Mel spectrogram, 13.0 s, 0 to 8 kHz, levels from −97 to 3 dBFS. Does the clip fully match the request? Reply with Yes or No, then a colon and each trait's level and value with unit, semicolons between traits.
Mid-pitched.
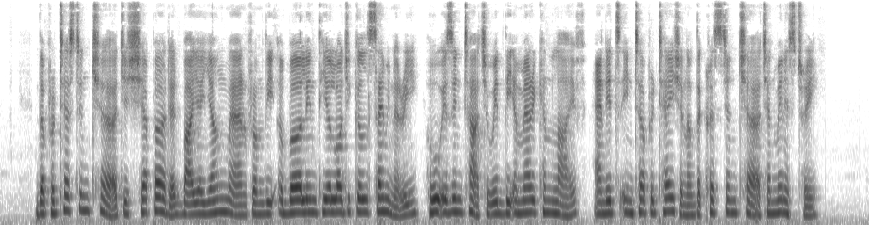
Yes: medium, 165 Hz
